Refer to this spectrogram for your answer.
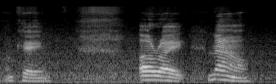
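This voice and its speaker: A woman speaks, her pitch moving in a normal way. Clearly audible background noise and audible room echo surround her. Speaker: former college teacher and spiritual talk host. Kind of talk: informal livestream lecture. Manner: halting, many fillers and repetitions.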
